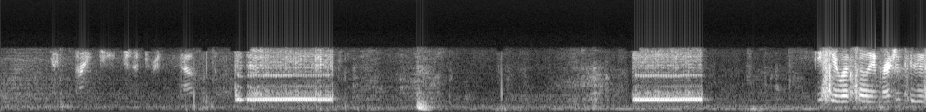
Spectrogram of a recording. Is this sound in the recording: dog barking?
no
